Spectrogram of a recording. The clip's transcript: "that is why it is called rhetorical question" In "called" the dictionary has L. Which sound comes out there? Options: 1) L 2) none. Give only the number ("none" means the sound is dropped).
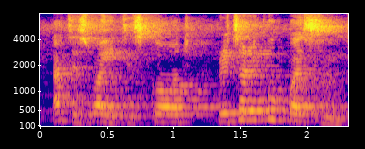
2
